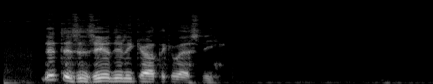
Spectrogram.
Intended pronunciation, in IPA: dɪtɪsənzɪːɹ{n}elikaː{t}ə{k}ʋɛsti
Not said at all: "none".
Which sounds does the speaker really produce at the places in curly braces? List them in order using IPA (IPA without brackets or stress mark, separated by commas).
d, t, k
